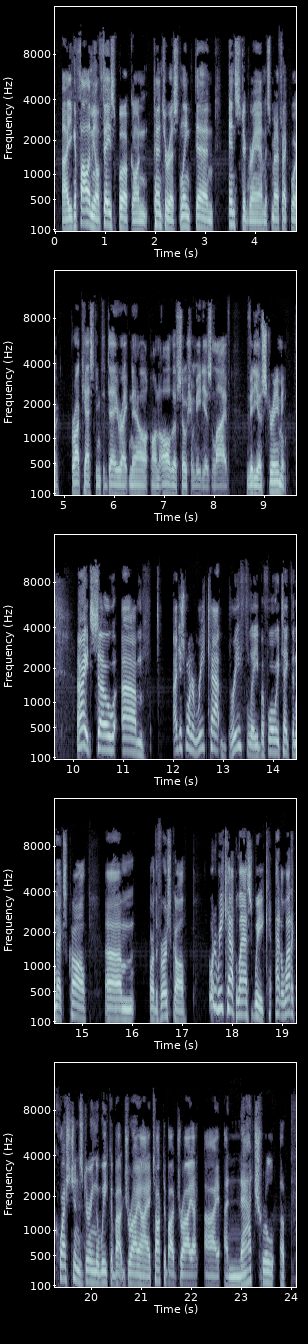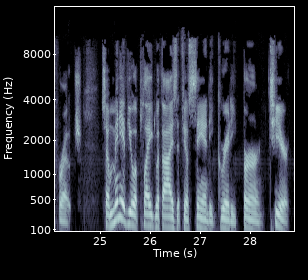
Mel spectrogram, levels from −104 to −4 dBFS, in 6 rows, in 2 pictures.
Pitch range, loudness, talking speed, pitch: 105-145 Hz, -27 LUFS, 185 wpm, 125 Hz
